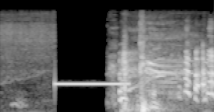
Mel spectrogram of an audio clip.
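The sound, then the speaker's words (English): A single steady, high-pitched censor bleep covers an F-word said by Denny Hamlin, cutting in sharply and holding for under a second, then someone starts talking loudly over its tail. “Please don't beep out that F word.”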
